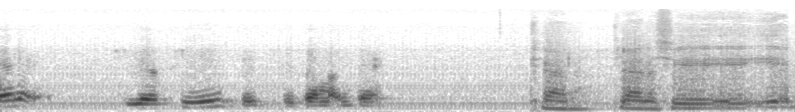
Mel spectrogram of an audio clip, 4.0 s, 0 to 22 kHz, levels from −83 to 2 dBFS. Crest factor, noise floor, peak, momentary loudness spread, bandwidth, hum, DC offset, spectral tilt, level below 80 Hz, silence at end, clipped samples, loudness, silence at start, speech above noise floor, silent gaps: 18 dB; -51 dBFS; -14 dBFS; 22 LU; 16 kHz; none; under 0.1%; -6 dB/octave; -70 dBFS; 0 s; under 0.1%; -31 LUFS; 0 s; 20 dB; none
